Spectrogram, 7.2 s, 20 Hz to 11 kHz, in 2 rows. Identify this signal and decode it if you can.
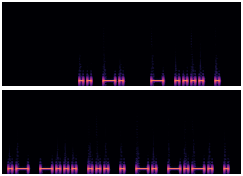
Morse code, heard as a keyed tone, about 20 wpm, 700 Hz. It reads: IN THE ABSENCE
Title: Sentences with 4-Word Phrases - 20wpm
